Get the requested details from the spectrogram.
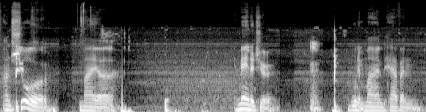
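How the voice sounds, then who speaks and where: A man's voice: medium pitch, drawn-out words, long pauses, slight background noise, low-quality recording. Man playing a tabletop game. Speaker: player. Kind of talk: tabletop role-play chat.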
